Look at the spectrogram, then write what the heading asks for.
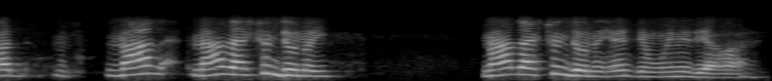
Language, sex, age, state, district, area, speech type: Kashmiri, male, 18-30, Jammu and Kashmir, Kulgam, rural, conversation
